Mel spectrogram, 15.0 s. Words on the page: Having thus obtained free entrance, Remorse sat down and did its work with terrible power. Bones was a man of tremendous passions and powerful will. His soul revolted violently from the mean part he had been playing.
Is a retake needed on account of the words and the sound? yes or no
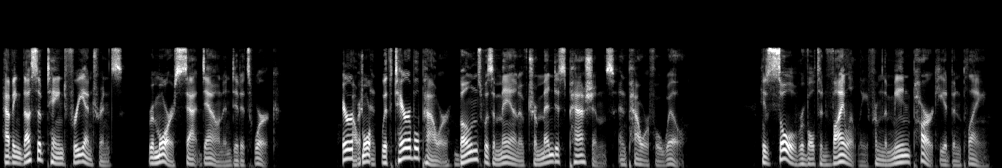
yes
